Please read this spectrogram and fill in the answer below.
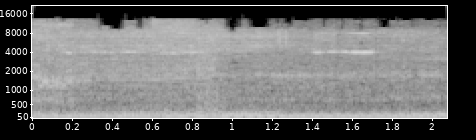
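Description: Off-road buggy engine running as it drives over dirt, under a steady background music bed.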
